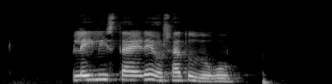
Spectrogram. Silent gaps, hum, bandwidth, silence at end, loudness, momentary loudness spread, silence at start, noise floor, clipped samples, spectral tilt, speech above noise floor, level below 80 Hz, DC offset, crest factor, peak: none; none; 11.5 kHz; 0.65 s; -21 LUFS; 23 LU; 0.75 s; -74 dBFS; under 0.1%; -4.5 dB/octave; 53 dB; -52 dBFS; under 0.1%; 18 dB; -6 dBFS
